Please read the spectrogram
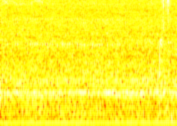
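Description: Room tone: a steady hiss with a constant low hum and a faint thin whine, with nothing else happening.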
